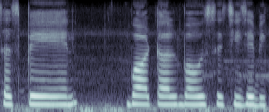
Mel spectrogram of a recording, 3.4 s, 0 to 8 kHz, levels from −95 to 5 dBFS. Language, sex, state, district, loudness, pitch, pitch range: Hindi, female, Bihar, Kaimur, -16 LUFS, 215 Hz, 215-220 Hz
